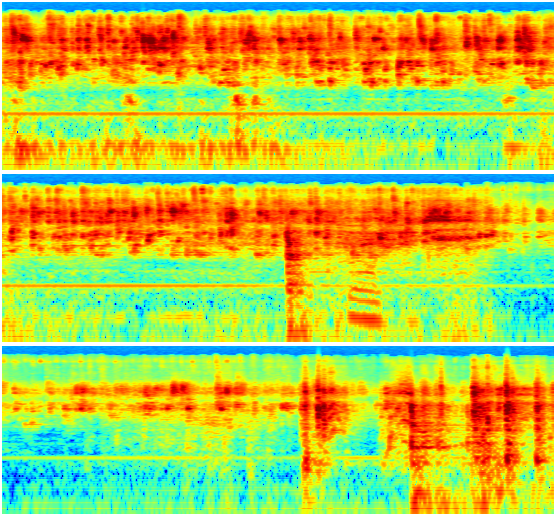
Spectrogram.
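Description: Backed-up water from a grease-clogged kitchen sink drain line trickling and dripping out of the opened drain pipe into a stainless steel bowl, stopping about eight seconds in. Near the end come a few sharp knocks and clatters.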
